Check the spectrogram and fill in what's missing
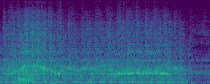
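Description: A domestic sewing machine top-stitches a wallet seam with a steady, close mechanical whir of rapid stitches that slows and stops near the end.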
